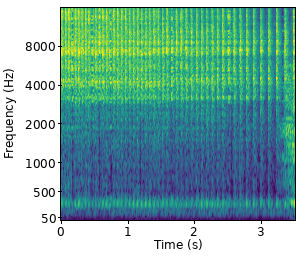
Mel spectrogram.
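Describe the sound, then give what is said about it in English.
A prize wheel spins with a rapid, steady run of sharp clicks from its pawl, the ticks gradually spacing out and slowing as the wheel winds down. No voices. “Let's spin the wheel.”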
